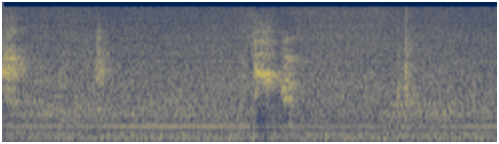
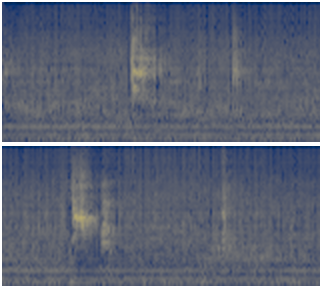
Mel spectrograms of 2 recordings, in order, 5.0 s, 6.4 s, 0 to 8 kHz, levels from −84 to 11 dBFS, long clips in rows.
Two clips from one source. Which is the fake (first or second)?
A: second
